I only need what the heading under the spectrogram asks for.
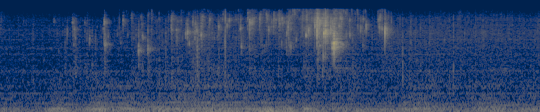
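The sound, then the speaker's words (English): Water is poured onto a stone, splashing and spattering continuously for several seconds, with a few brighter splashes midway. Moderately loud, no voices. “But what happens when I pour the water onto the stony heart?”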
